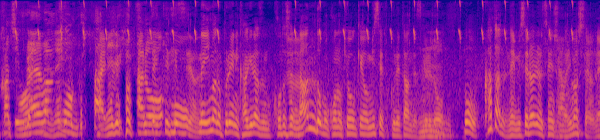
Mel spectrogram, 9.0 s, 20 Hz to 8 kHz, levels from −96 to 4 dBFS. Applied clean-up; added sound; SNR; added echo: neural mask model Resemble Enhance denoiser.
